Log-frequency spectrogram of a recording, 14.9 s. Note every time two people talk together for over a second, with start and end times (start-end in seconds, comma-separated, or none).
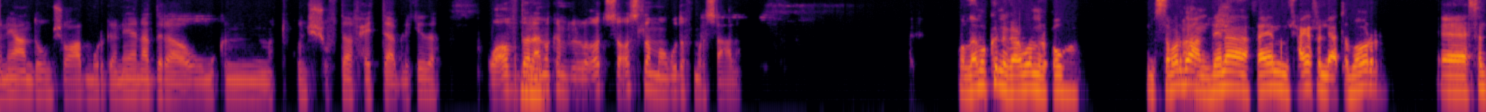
11.8-13.3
